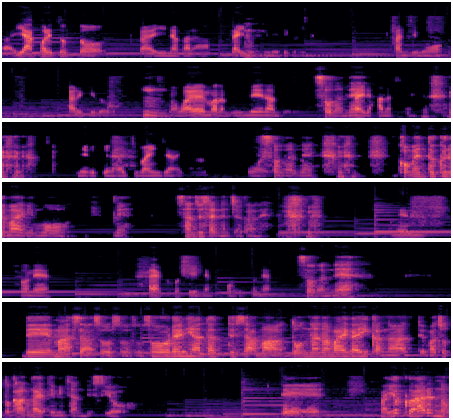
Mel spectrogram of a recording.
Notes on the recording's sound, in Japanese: 手作り感満載で音質悪かったり声小さかったりしてますが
